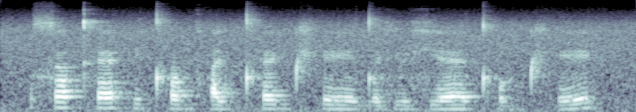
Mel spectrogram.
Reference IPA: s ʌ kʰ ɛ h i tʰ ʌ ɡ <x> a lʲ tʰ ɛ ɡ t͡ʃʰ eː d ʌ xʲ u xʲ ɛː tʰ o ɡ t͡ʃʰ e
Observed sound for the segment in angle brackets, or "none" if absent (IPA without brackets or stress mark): h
